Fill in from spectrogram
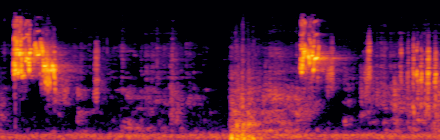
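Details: Budgerigars kept at home: a scratchy chattering burst, a brief thump, then more buzzy chirps and quick twittering notes.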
